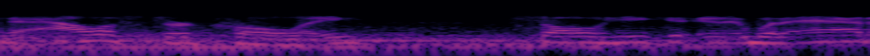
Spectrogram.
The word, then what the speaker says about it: Crowley: about was Alistair Crawley he likes to have his name pronounced Crowley a rhyme with holy and uh the Satanist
